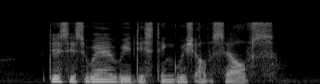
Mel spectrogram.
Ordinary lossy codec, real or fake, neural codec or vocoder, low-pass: none; real; none; 7.2 kHz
